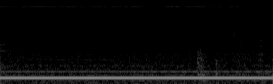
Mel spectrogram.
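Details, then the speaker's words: 1960 Sylvania Dualette black-and-white TV: a constant mid-pitched hum with faint clicks as the deflection yoke buzzes like a lawnmower; blamed on bad capacitors, and the set needs a full recap. "oh that's cool the yoke sounds like a lawnmower so why yeah this is just bad capacitors"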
